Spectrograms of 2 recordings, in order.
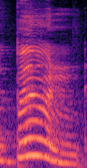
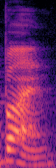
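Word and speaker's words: Bún: how to pronounce roughly Boon ah ah I will take the veret Boon please it's a boon not a bun but it's spelled b u n when it's not in Vietnamese Boon it's a boon okay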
